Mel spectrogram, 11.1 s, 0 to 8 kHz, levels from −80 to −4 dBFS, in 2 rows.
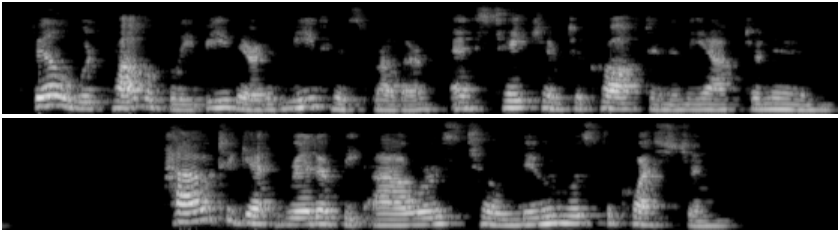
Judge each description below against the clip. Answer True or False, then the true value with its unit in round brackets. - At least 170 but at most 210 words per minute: False (155 wpm)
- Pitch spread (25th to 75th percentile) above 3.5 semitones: True (4.7 semitones)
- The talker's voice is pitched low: False (160 Hz)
